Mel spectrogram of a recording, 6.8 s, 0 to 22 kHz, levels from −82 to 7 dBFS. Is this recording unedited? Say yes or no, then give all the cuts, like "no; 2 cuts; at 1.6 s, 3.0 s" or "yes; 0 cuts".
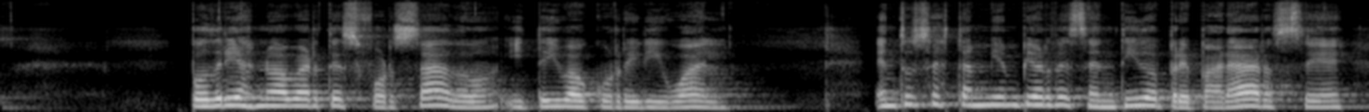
yes; 0 cuts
